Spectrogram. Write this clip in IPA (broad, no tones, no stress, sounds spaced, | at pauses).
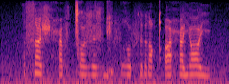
s ɑ ʃ ħ ʌ f ǀ ɔ z ʊ z ɡ ḭ f ʁʷ i f r ɒ qʼ ʌ ħ ə j ɒ j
